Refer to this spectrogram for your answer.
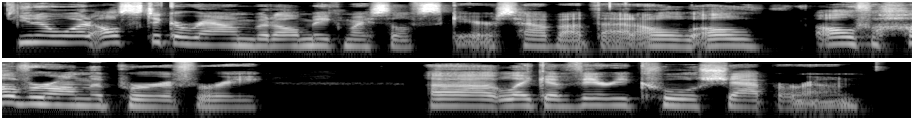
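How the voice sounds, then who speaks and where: In a normal speaking voice, a woman talks at a moderate pace in a medium pitch with ordinary pitch variation and very even loudness, on a very clean recording with a silent background. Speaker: freelance writer and game player. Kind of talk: actual play roleplaying session.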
